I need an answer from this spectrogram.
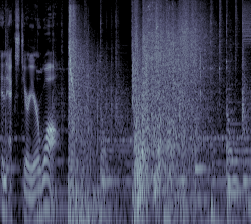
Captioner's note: loud explosion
